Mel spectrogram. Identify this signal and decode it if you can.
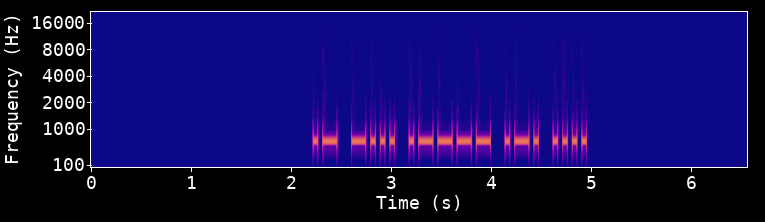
Morse code, heard as a keyed tone, about 25 wpm, 700 Hz. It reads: AB1RH
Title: USA Call Signs - 5 Characters - 25wpm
